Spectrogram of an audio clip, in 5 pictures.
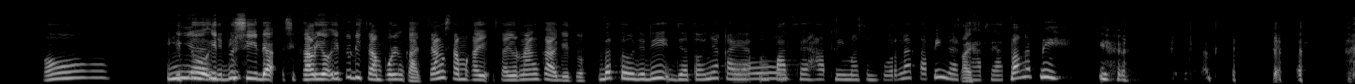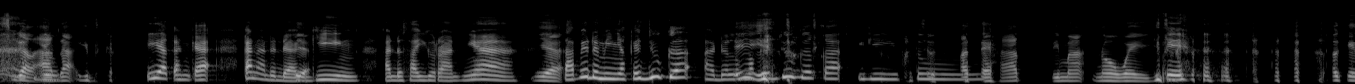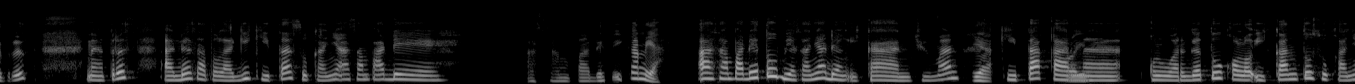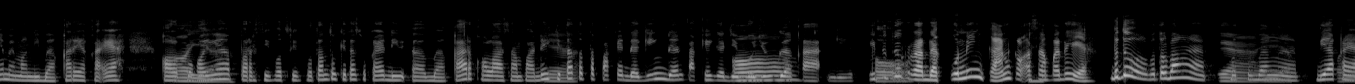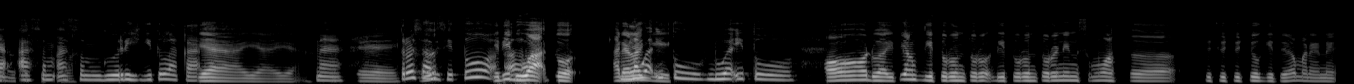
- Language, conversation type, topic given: Indonesian, podcast, Bagaimana keluarga kalian menjaga dan mewariskan resep masakan turun-temurun?
- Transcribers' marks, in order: chuckle; laughing while speaking: "betul tuh. Empat"; tapping; in English: "no way"; chuckle; laughing while speaking: "gitu kan"; chuckle; in English: "seafood-seafood-an"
